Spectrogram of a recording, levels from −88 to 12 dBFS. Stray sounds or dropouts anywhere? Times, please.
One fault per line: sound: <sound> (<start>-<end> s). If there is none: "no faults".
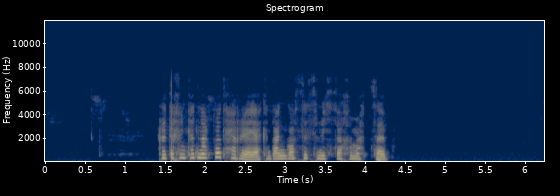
no faults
